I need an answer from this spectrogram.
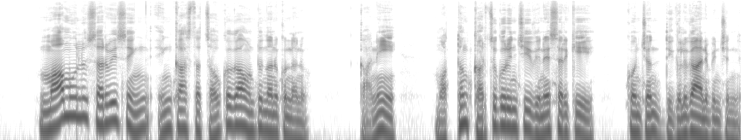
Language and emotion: Telugu, sad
